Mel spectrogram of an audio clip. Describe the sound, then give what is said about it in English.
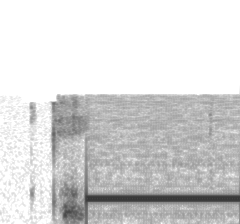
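A soft click and brief handset rustle, then a steady, loud telephone tone on an outgoing call from the Eddie Jones Radio Talk Show hums on unbroken to the end, with no voices. “There you go. It's ringing.”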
